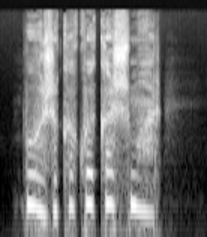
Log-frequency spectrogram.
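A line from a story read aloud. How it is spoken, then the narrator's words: Whisper. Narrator (Russian): прошептала я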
